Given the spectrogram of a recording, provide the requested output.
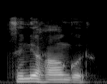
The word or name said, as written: tsini-haangur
